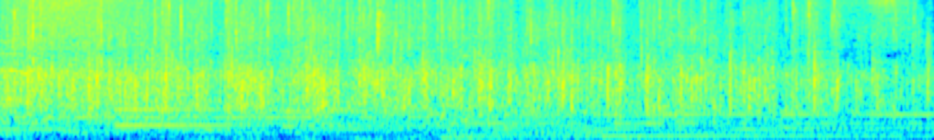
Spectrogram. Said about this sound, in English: Give the Lord a clap offering and thank him for touching these people.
